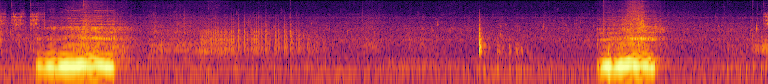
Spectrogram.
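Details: Captive male Galapagos tortoise at the end of about ten minutes of mating at Taronga Western Plains Zoo, Dubbo, giving two deep, drawn-out groaning bellows about eight seconds apart, with a child and adult talking nearby.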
